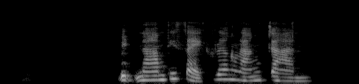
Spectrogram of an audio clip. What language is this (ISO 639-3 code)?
tha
